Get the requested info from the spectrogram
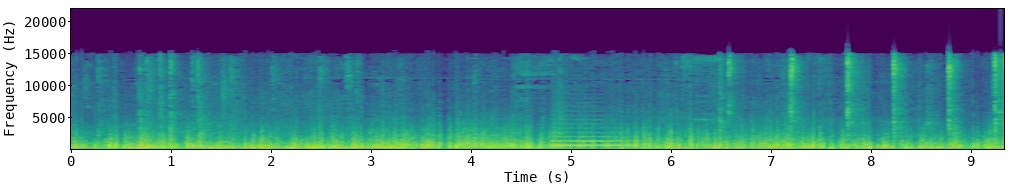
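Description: Running noise of a DEMU commuter train, heard from an open window of the moving train, with a short steady train-horn blast about five seconds in.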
